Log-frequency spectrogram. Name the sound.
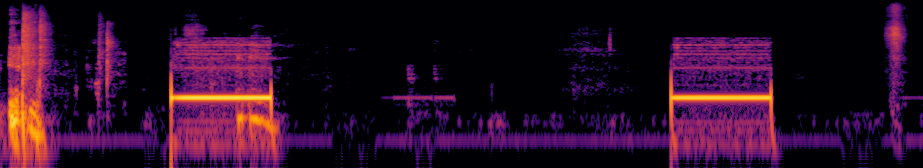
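telephone ringback tone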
